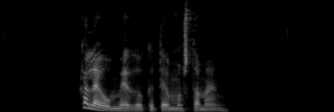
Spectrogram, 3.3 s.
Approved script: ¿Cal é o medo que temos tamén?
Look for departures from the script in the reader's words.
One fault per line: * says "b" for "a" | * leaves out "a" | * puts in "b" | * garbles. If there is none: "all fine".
all fine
